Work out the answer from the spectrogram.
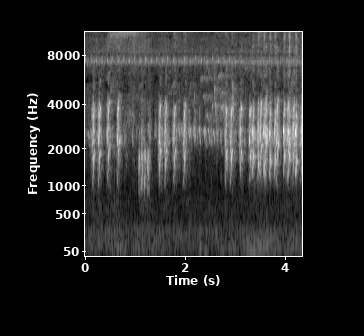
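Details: Lure sound of olive-winged bulbul for bird trapping: clusters of fast harsh chirps broken by short gaps and a lower grating phrase, rising in intensity toward the end.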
